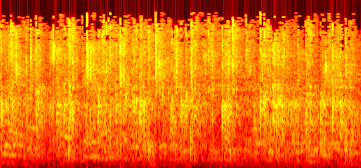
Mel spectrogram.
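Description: An audience applauds a girl for taking part, a steady, dense wash of many hands clapping at an even loudness throughout, with no voices standing out.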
